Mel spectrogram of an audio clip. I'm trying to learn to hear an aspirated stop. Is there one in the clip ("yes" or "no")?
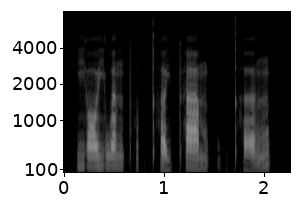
yes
